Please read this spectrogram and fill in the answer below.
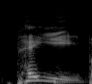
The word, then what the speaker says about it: Piax: Payee, but it doesn't matter. – P-I-A-X.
